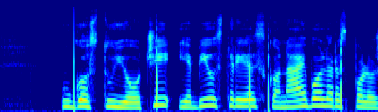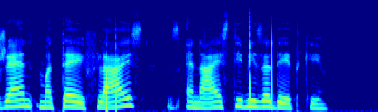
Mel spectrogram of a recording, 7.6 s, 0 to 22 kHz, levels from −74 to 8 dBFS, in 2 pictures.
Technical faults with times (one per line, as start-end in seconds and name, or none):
0.73-0.75 loud pop
1.56-1.58 loud pop
2.49-2.70 loud pop
3.41-3.43 loud pop
4.84-4.95 loud pop
6.27-6.51 loud pop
